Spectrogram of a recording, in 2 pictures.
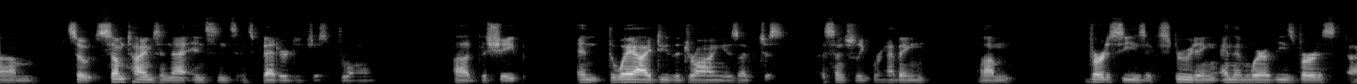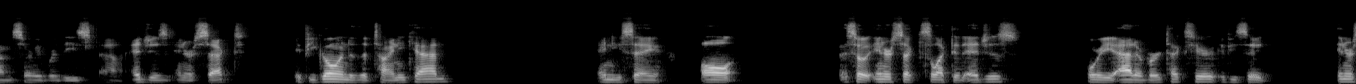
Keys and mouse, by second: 0.8 ctrl+middle click, 1.2 shift+middle click, 1.5 ctrl+middle click, 6.1 shift+middle click, 8.4 ctrl+middle click, 12.2 ctrl+middle click, 18.8-27.1 right drag.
